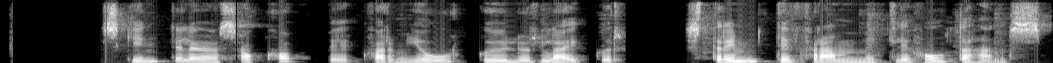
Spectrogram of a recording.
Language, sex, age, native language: Icelandic, female, 30-39, Icelandic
